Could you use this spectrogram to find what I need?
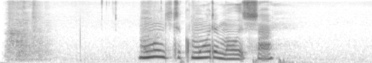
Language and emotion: Russian, sad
